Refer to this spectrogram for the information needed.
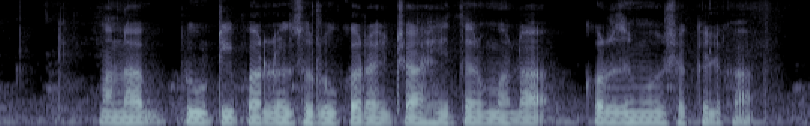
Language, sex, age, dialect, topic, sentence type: Marathi, male, 18-24, Standard Marathi, banking, question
